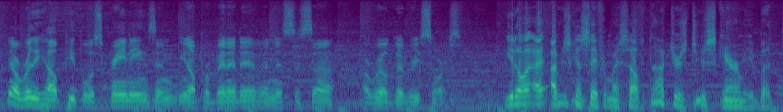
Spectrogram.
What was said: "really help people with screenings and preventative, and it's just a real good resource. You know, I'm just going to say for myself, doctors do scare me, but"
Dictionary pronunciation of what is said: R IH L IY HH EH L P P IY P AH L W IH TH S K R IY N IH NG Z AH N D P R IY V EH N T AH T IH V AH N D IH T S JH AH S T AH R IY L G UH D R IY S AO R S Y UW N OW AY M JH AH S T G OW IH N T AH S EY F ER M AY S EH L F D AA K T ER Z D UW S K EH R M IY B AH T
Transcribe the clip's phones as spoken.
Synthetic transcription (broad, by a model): R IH L IY HH EH L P P IY P L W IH S K R IY N IH NG Z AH N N P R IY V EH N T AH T IH V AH N IH T S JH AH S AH AH R IY L G UH D R IY S AO R S Y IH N OW AY M JH AH S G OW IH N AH S EY F ER M AY S EH L F D AA K T ER Z D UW S K EH R M IY B AH T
